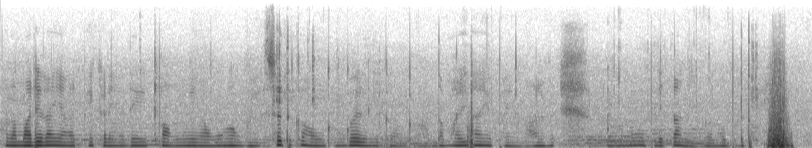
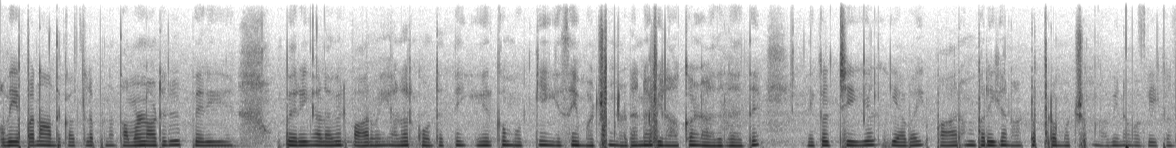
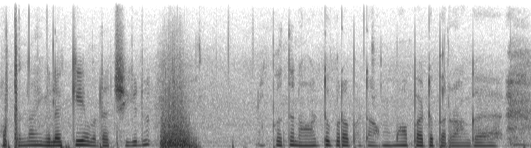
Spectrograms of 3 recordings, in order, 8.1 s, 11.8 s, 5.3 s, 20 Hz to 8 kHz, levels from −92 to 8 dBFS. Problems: background sounds at intervals, low volume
